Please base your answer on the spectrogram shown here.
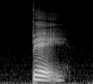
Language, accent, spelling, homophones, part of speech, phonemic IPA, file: English, US, bay, bey, noun / verb / adjective, /ˈbeɪ̯/, En-us-bay.ogg
- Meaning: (noun) 1. A body of water (especially the sea) contained by a concave shoreline 2. A bank or dam to keep back water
